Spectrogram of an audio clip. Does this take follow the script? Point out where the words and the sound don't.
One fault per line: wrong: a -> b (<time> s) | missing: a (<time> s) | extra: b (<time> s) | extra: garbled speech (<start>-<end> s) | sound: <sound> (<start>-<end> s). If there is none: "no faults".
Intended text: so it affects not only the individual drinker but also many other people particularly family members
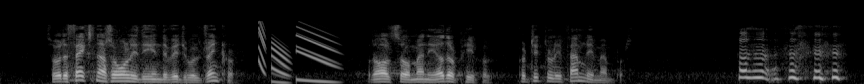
sound: chirp (2.6-3.5 s)
sound: laugh (7.4-8.5 s)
